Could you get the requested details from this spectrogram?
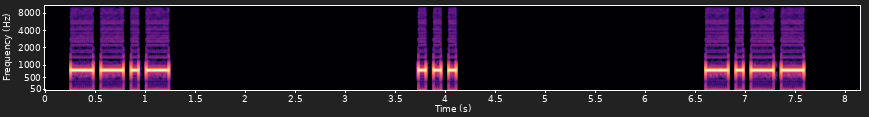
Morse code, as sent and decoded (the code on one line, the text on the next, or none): --.- ... -.--
QSY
